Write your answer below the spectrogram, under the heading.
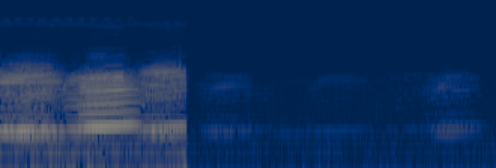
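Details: Banded bullfrog giving a loud, long, buzzy low moan that cuts off sharply, followed by softer, fainter droning notes spaced about a second apart.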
